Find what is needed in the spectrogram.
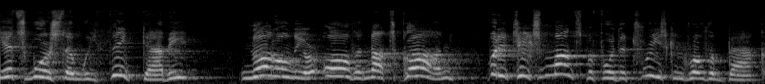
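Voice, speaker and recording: A put-on character voice at a high pitch. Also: moderate pace. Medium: read story. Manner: earnest.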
